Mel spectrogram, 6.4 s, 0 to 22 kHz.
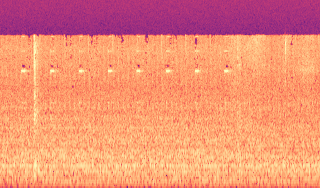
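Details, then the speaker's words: Q-switched Nd:YAG (RevLite) laser firing at 532 nm with a 4 mm spot on an epidermal café-au-lait spot behind the left lower leg of a light Fitzpatrick skin-type patient; regular faint clicks about twice per second over room hum. "this is an epidermal lesion so we're going to treat this with the 532 nanometer wavelength and we're going to use a four millimeter spot size"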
